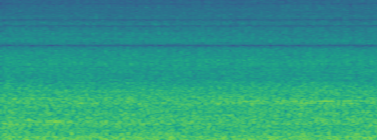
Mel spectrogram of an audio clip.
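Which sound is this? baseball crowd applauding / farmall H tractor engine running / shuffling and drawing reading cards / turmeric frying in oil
farmall H tractor engine running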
